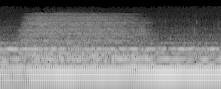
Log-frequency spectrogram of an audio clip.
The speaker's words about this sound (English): Again, inhaling through your nose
